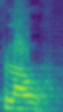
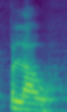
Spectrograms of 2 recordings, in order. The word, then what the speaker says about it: plough: Our last word is प्लाउ। PLOUGH प्लाउ। प्लाउ जो है हल चलाना खेत में, इसको प्लो नहीं पढ़ते, प्लाउ।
